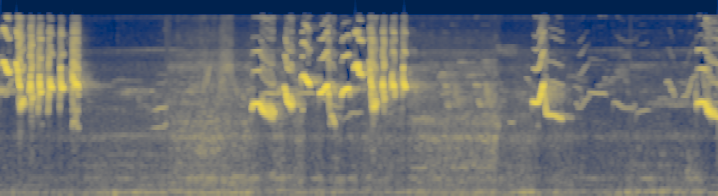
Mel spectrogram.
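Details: Kacer (Oriental magpie-robin) song used to coax a silent bird into singing: an opening rapid trill, then sweeping whistles and quick chirps, more scattered whistled phrases after brief pauses.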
